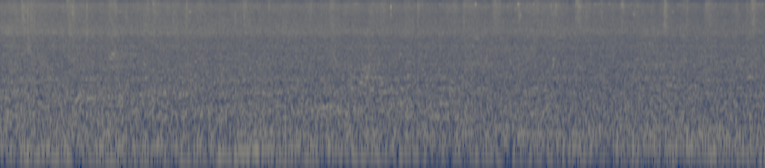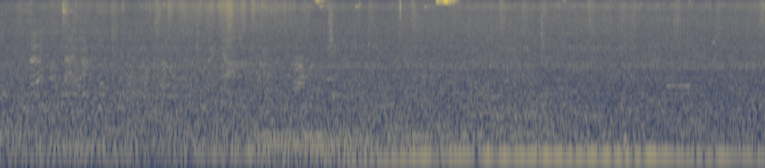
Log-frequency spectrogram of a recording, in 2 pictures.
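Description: Steady city street noise hums outdoors.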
